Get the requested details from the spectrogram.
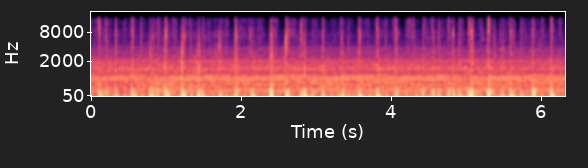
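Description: Fingertips tap and scratch the glossy printed cover of a hardcover book showing a woman's face, held in both hands near the microphone. Roughly 26 quick, dry taps come in a fast, uneven run, with soft scratching between them. The taps are dull and low-pitched and stop almost instantly, with no ring.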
